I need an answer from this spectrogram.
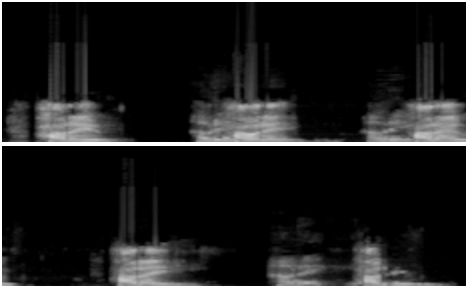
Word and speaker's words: Jauregui: By the way, my last name is Jauregui or Reggie.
